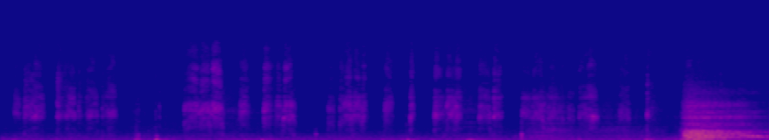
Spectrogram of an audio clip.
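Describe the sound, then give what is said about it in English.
Handwriting: a pen scratches across paper in a quiet, irregular series of short strokes, ending in a slightly louder, longer scrape. “I should write that down.”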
